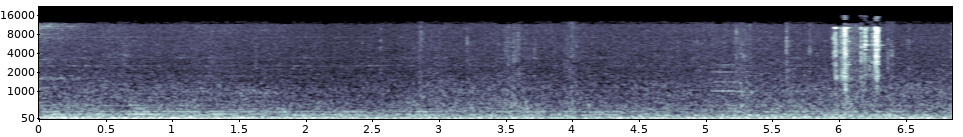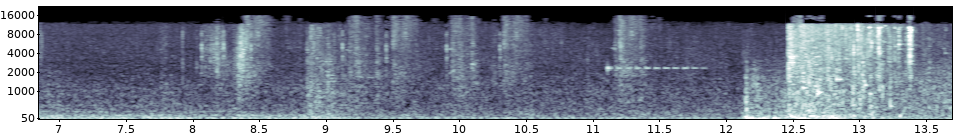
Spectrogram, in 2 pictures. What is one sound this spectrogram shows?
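Game footsteps patter on a rooftop.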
